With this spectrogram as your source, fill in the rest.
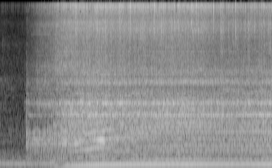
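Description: A homemade Dremel-powered centrifuge starts up and runs steadily at low RPM, its motor whine rising over the first second and then holding a loud, continuous hum with a buzzing rattle, close by and with no one talking.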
